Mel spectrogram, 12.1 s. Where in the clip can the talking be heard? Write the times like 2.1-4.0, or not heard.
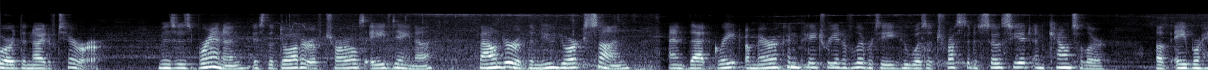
0.0-12.0.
